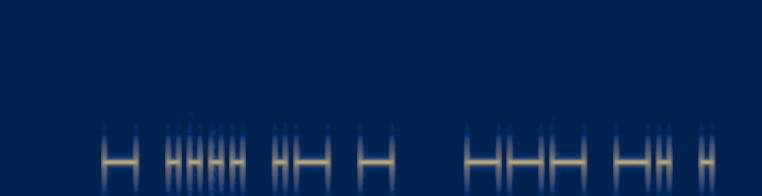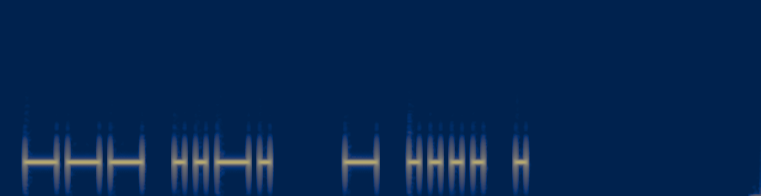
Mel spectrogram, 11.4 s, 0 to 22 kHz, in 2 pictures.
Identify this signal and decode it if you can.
Morse code, heard as a keyed tone, about 15 wpm, 700 Hz. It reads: THAT ONE OF THE
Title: Speed-Racing - Sets of 4 Words 15wpm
